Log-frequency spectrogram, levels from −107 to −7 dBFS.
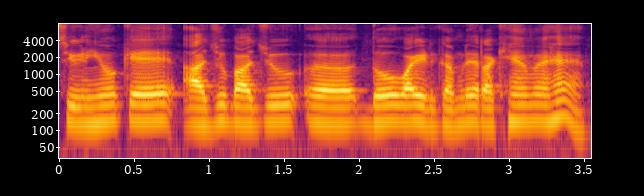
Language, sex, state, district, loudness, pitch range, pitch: Hindi, male, Jharkhand, Ranchi, -18 LUFS, 130-145 Hz, 140 Hz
